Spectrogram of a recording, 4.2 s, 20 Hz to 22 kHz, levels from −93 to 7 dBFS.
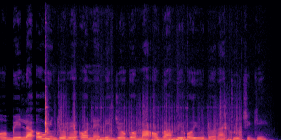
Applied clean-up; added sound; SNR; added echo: none; Glass; 1 dB; none.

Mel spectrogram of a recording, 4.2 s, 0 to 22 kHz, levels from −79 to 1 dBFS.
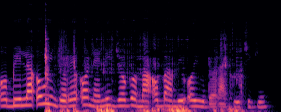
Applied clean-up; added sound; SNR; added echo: classical method log-MMSE.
